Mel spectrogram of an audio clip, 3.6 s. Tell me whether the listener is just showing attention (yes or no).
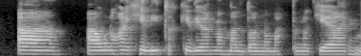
yes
